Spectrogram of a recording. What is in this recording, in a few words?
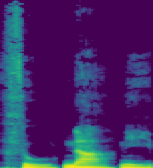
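"thunani", concatenated syllables; Affixing experiment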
